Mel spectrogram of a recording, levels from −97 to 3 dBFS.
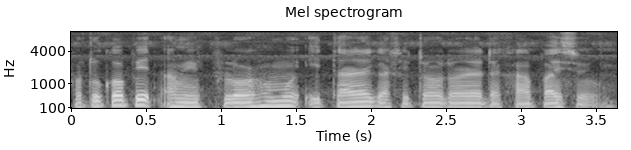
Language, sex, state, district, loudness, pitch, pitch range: Assamese, male, Assam, Hailakandi, -18 LUFS, 115 Hz, 110-125 Hz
